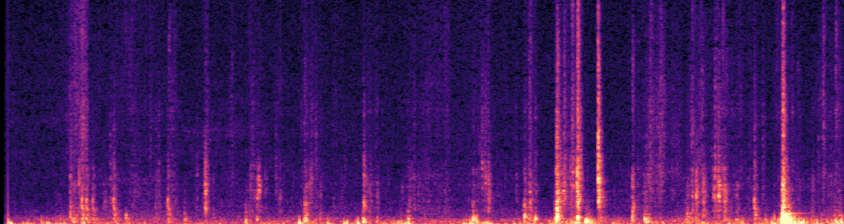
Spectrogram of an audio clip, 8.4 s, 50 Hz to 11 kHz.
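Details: Range Rover L322, engine off, steering turned: irregular dull clicks and knocks, first noticed on full lock; track rod end ball joints looked fine, front passenger caliper later seized; source unconfirmed.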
